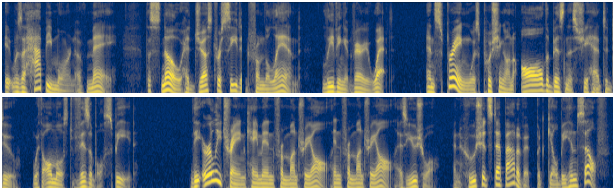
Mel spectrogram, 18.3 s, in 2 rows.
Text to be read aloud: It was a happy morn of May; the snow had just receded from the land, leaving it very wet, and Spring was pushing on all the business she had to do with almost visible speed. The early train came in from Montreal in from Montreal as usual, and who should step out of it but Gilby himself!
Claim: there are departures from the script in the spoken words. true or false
false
